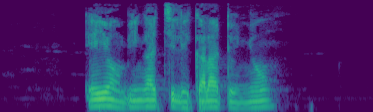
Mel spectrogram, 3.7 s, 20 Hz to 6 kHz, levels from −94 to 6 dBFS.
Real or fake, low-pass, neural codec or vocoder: real; 5.4 kHz; none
